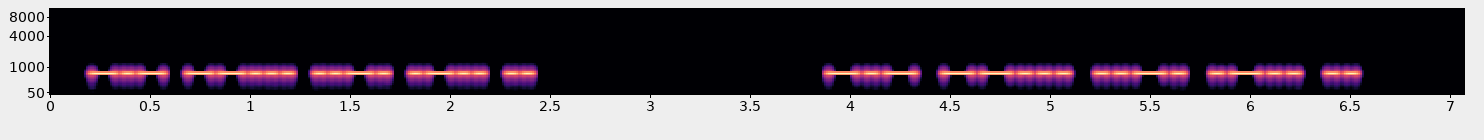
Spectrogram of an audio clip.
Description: Morse code, heard as a keyed tone, about 33 wpm, 700 Hz. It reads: K7FLI K7FLI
